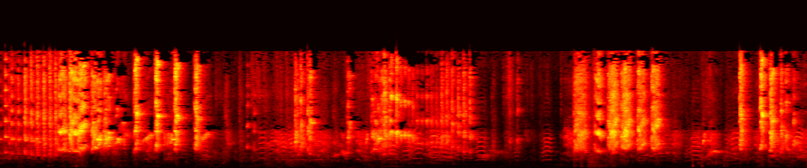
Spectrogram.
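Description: A young zebra finch gives rapid, high, raspy cheeping calls in busy bursts.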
